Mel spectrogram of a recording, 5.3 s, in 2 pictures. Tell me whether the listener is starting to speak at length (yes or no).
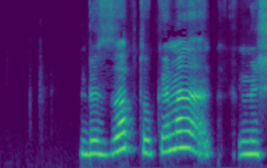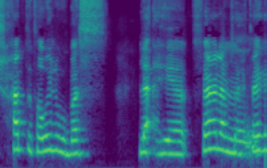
no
